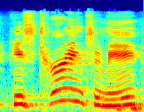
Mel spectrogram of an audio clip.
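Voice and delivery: ordinary talk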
